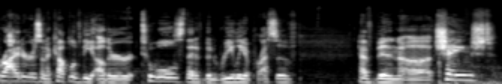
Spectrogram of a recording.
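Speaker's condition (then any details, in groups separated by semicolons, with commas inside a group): No condition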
